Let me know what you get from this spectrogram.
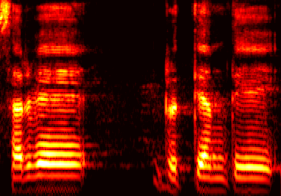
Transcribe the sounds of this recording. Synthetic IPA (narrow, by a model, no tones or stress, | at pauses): sɐɾʋe | ɾut̪jɐnt̪i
